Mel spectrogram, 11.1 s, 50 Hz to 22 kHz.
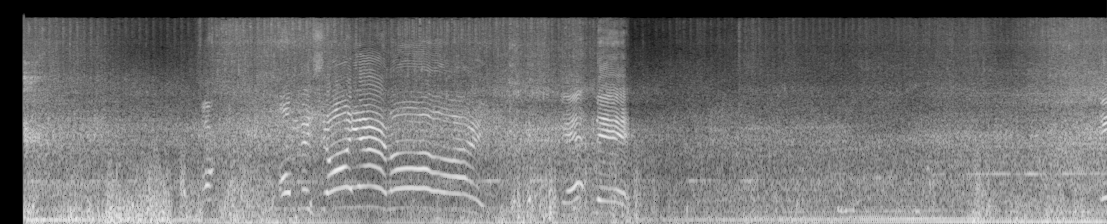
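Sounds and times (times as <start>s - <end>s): tractor engine droning: 0.2s - 11.0s.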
